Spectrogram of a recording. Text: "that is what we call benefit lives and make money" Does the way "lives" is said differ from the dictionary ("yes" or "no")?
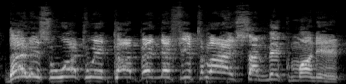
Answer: yes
